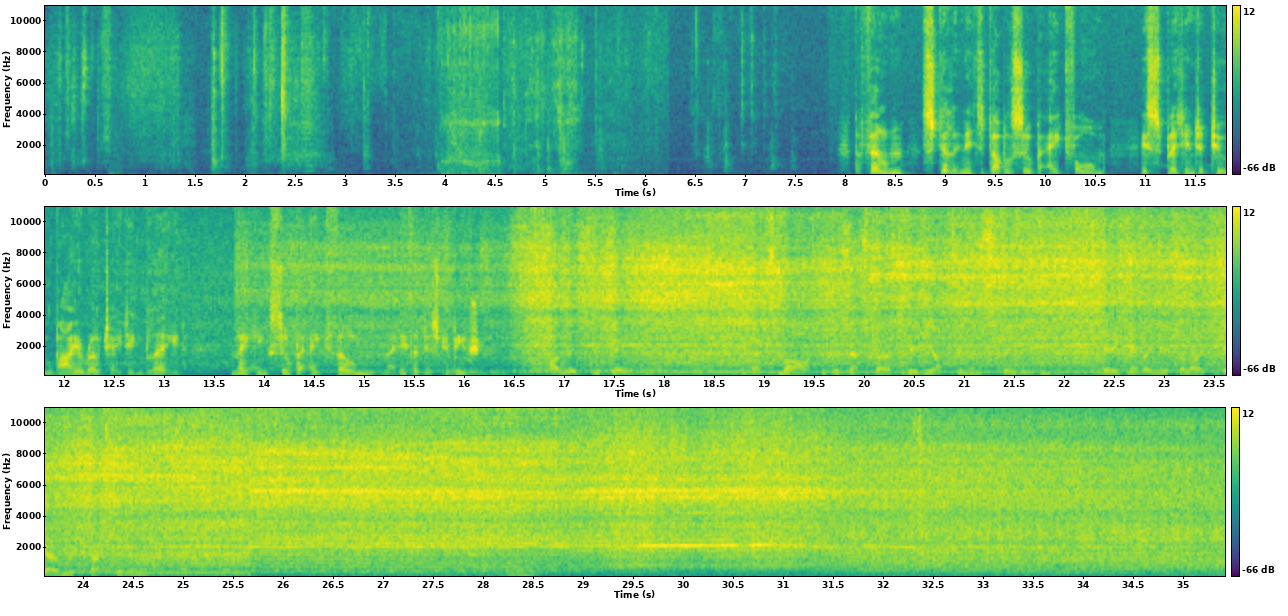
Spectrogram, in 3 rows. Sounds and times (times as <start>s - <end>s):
Speech: 8.0s - 18.0s, 18.8s - 24.8s.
